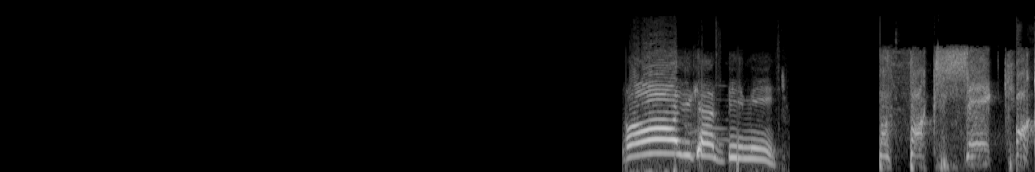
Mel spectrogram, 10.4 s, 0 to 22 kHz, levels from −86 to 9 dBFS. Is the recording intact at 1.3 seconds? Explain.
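Yes, the audio is intact at 1.3 seconds, with no dropout, click, distortion or other fault audible at that point.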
